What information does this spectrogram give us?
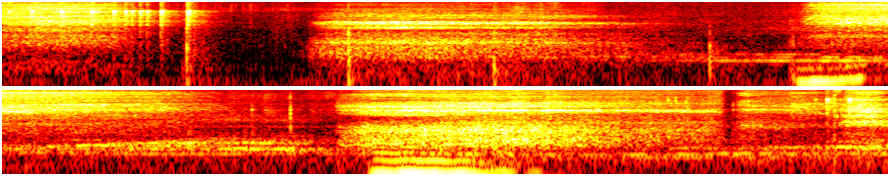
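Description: Slow, deep breaths, each a long soft breathy rush in and out, taken with eyes closed and back held straight; a few drawn-out breaths follow one another at a calm, even pace, fairly faint and with no talk.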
